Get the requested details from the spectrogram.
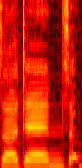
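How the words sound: The word is said with an American pronunciation. "the American way of saying this horse"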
